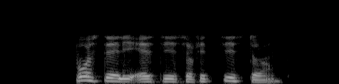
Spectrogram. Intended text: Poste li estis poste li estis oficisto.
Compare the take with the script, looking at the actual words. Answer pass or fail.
fail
